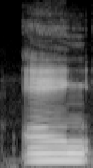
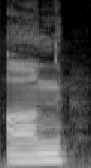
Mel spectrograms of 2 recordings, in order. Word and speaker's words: Aang: Aang is Ung, Sokka, Soka, Uncle Iroh, Uncle Iroh, some dumb...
